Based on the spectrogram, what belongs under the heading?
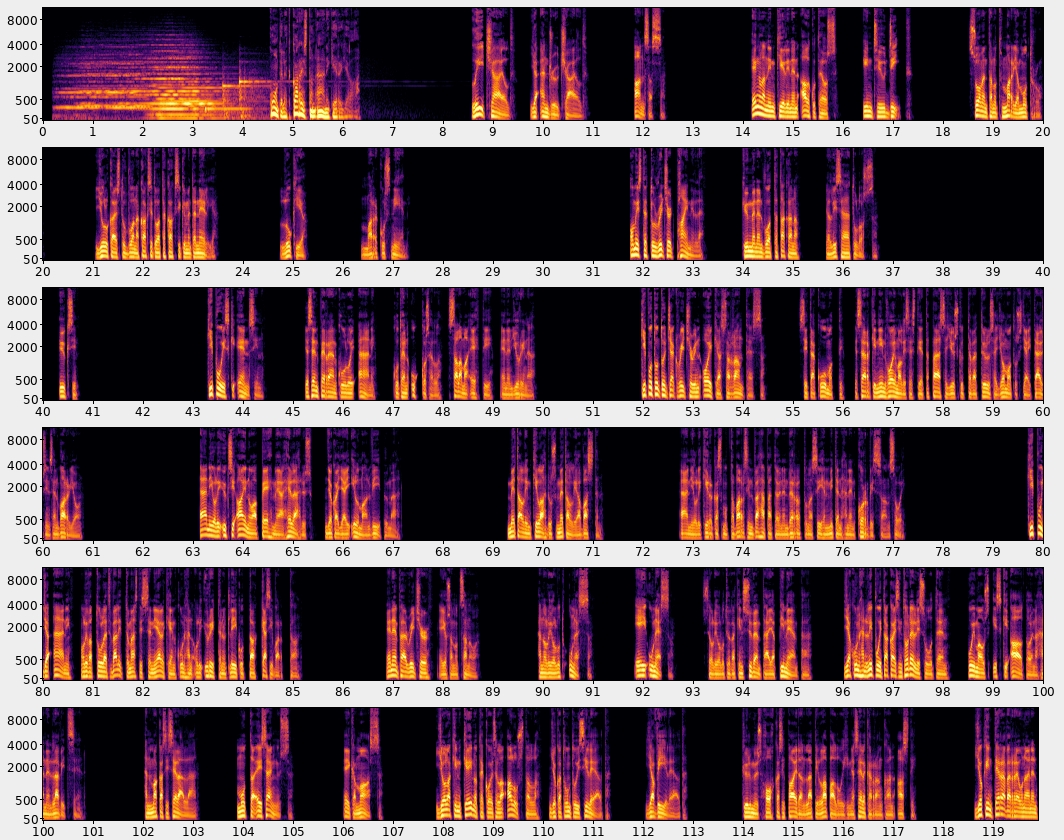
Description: Ansassa – Ljudbok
